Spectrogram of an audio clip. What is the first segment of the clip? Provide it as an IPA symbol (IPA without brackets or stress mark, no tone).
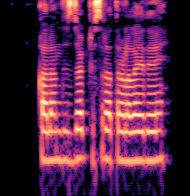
q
